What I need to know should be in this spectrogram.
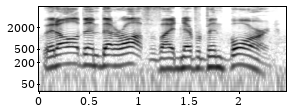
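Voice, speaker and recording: A man's voice: fairly high pitch, normal speed, a little hiss or hum, lightly acted. A man playing a troubled, bewildered small-town family man in an old-time radio drama, with a hesitant, stammering delivery. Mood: despairing.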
